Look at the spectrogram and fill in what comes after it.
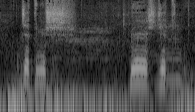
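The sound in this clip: Small livestock bleating from a flock of over seventy head: two loud bursts of wavering, nasal bleats, each holding a couple of calls, separated by a stretch of hissing background noise.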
